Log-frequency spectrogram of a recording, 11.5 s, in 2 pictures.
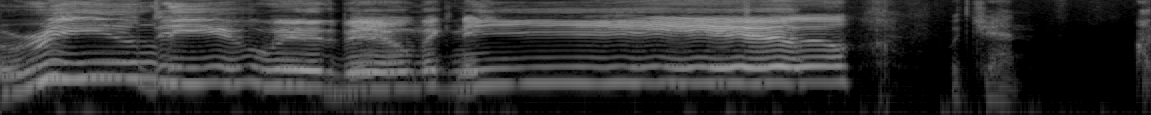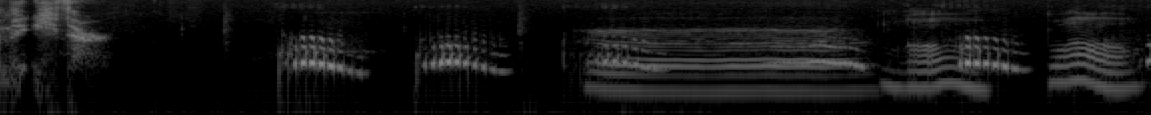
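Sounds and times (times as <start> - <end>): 
speech: 0.1 - 6.3
werewolf howl sound effect: 8.6 - 10.2.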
